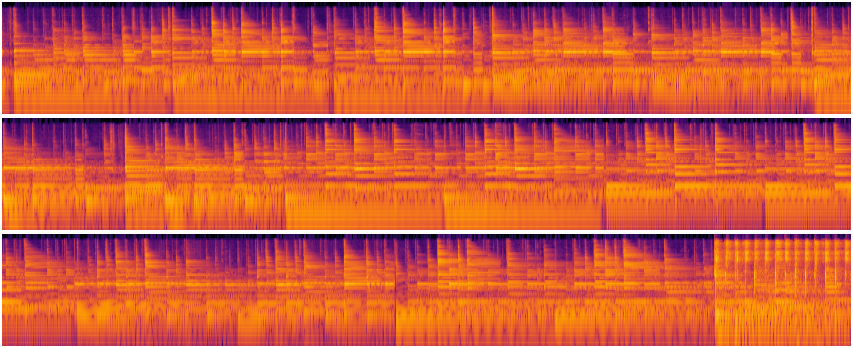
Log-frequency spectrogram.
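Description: Acoustic guitar music: quick plucked and strummed notes over bass notes that change about every two seconds.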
